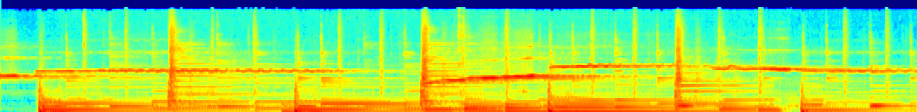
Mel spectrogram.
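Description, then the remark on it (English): A person whistles a slow, sustained melody with long held notes that glide between pitches, clear, over a soft chordal instrumental accompaniment with no talking. “The music that I'm creating with whistle, it's definitely not just a happy jingle sound.”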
